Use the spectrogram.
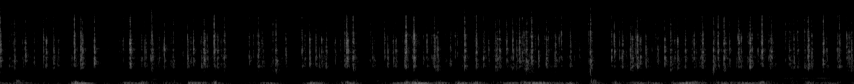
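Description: Fingertips of both hands type continuously on a compact 60% MOD-L mechanical keyboard with a black case, white and black plastic keycaps and linear switches. The result is a steady stream of quick, bright, clacky keystrokes in uneven bursts, each click dying away almost instantly, with short pauses between flurries.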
